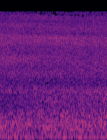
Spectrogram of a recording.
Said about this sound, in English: I think it's just lovely to revel in the power of the water that's crashing down around me,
